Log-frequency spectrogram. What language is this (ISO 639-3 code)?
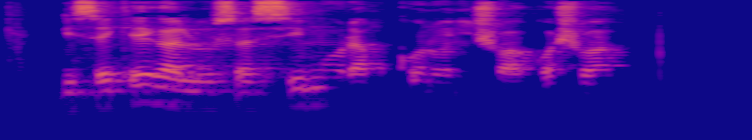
dav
